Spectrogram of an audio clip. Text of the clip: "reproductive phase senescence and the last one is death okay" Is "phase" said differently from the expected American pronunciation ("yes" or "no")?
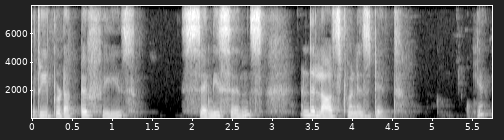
no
